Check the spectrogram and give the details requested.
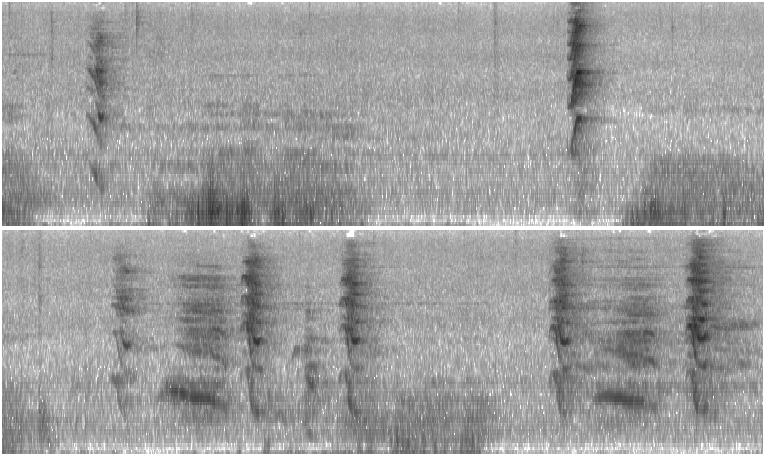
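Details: Pet quaker parrot outdoors on a forest outing: short, sharp, high chirps in a loose series a few seconds apart, some with a lower whistled tail, over soft low rustling and handling noises.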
